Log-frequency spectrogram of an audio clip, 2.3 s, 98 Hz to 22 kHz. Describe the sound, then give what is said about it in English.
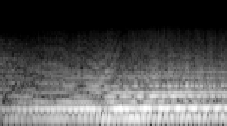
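A steady, droning engine roar from Royal Canadian Air Force aircraft, with a low, throbbing harmonic hum that swells slightly louder as they pass overhead, with no voices. “Then the Royal Canadian Air Force will fly overhead towing a 10-ton maraschino cherry, which will be dropped into the whipped cream to the cheering of 25,000 extras.”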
